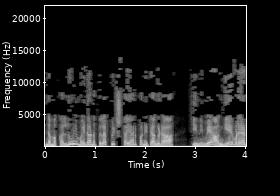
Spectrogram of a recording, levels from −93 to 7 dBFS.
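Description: Throughout the speech, the sound rings and washes, with a hiss that swells and fades alongside the voice and nothing above 13.9 kHz. That is likely heavy WMA compression near 32 kbps, whose long transform blocks smear quantisation noise and drop weak spectral lines.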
